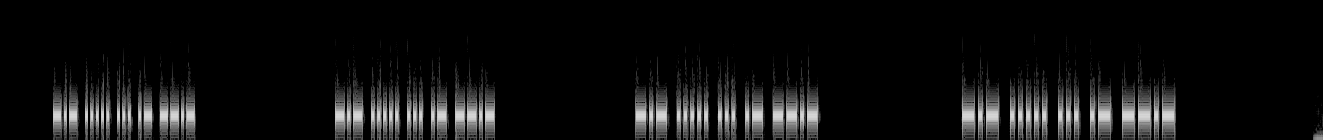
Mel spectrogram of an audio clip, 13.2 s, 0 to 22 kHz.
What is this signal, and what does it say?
Morse code, heard as a keyed tone, about 39 wpm, 700 Hz. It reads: K5SAQ K5SAQ K5SAQ K5SAQ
